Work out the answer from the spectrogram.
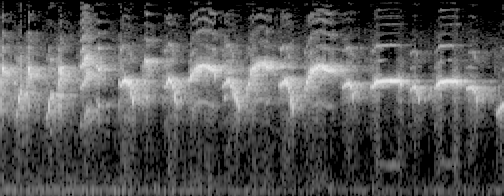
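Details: ['Wambie song played as master audio for training songbirds: an unbroken run of quick, looping whistled notes, each swooping up and down, delivered about twice per second.']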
